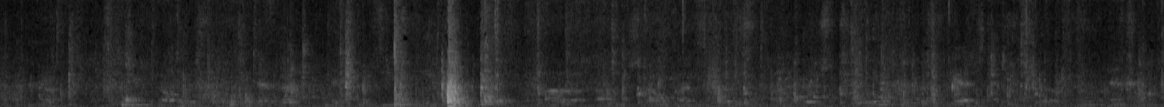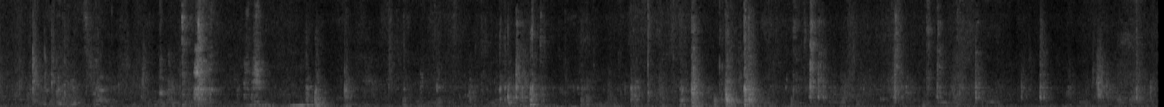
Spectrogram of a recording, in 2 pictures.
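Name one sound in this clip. A young woman talks and reads aloud to a group.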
